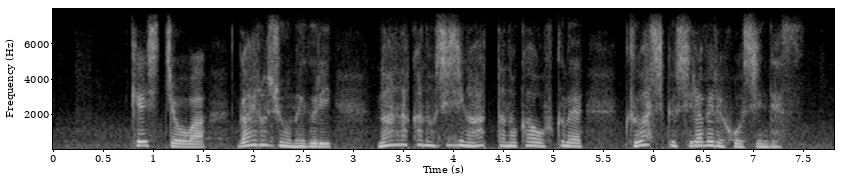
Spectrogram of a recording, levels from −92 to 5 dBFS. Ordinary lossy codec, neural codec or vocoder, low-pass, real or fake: Opus, 24 kbps; none; 7.2 kHz; real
